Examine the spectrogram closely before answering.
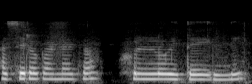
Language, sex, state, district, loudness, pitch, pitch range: Kannada, female, Karnataka, Bidar, -17 LUFS, 245 Hz, 240-255 Hz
